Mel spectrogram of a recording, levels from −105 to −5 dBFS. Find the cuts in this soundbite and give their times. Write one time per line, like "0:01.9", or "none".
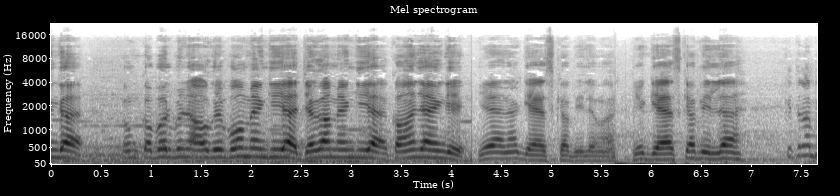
0:04.2
0:05.7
